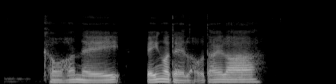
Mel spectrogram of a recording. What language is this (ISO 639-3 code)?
yue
